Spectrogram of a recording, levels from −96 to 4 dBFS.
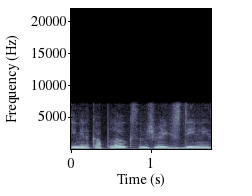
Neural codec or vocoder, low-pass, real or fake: codec, 16 kHz, 0.4 kbps, LongCat-Audio-Codec; 7.2 kHz; fake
